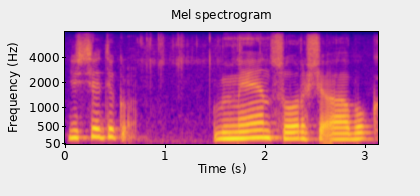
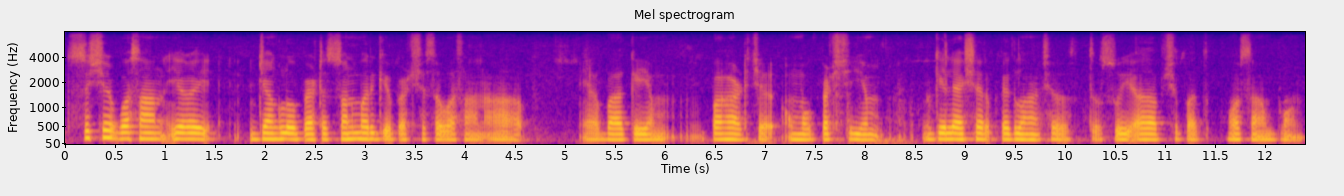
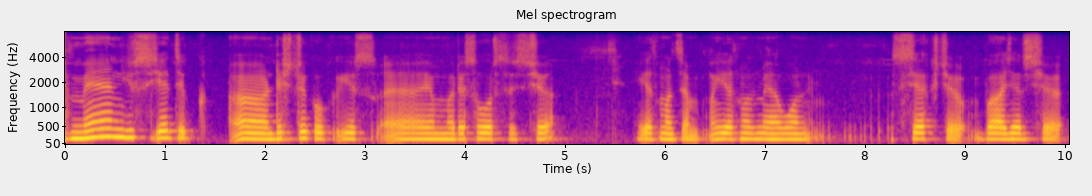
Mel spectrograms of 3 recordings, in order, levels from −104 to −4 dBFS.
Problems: background sounds at intervals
